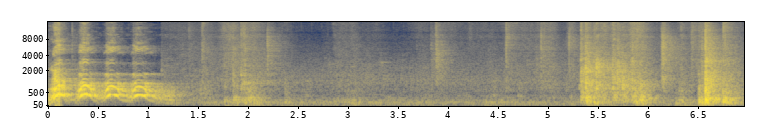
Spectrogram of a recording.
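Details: Belgian Malinois dog that has found a tennis ball gives a quick run of three or four yelping barks, then quiet rustling, with louder bursts of noise near the end.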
